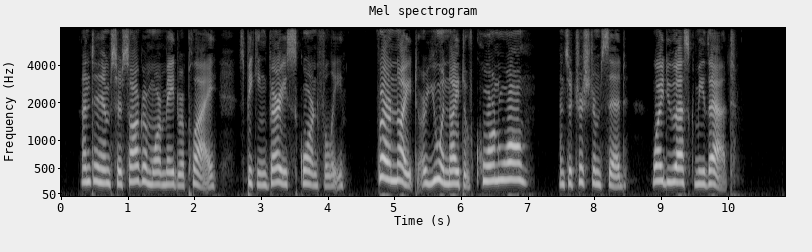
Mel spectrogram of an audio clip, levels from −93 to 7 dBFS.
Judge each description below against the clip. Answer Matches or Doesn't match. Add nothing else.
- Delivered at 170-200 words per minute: Doesn't match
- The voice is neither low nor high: Doesn't match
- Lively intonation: Doesn't match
